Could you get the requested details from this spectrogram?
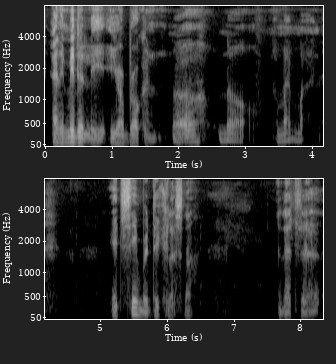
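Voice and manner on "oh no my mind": high, soft little lament; mock dismay. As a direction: whimper it in mock despair. Acts out being broken by voice.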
